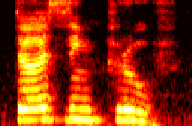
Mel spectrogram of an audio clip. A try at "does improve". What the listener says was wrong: Yes, I would make a little, like in German, just a little bit of a does improve. So finish the Z sound of does improve.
